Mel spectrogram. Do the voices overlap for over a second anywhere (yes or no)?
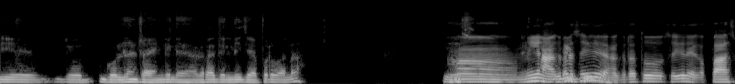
yes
